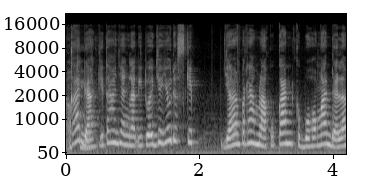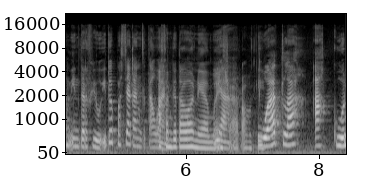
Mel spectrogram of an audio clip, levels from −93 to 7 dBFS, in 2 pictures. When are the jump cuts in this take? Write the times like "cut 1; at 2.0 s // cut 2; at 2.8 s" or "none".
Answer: cut 1; at 2.3 s // cut 2; at 7.1 s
